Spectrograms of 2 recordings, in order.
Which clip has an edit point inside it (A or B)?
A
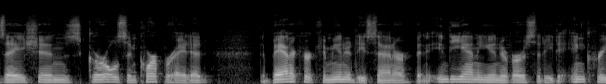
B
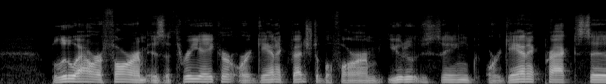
A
